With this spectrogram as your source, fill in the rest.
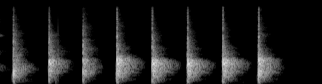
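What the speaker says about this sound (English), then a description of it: "give yourselves a round of applause" Eight sharp, evenly spaced claps, each with a short ringing decay, during a livestream after a UFC fight night. They are loud, close and alone, with no talk.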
